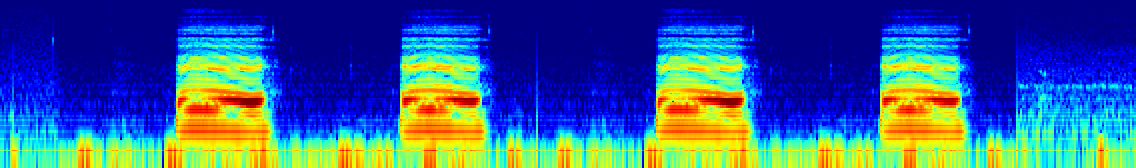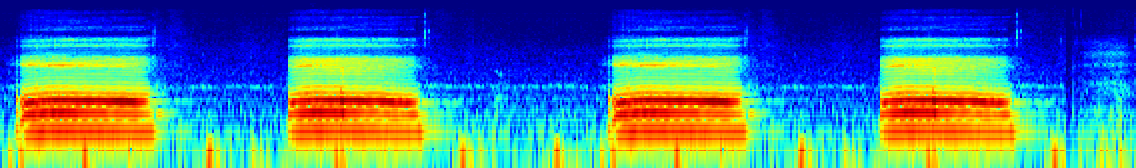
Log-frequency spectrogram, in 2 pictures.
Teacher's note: Estonian Ö is a close mid-rounded front vowel. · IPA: /ø/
